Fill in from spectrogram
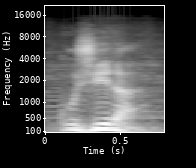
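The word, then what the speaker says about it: Kujira (クジラ): Mas no filme é a mistura da palavra gorira, que é gorila em japonês, com Kujira, que é baleia. – Você tá certo na pronúncia. – Gorira. É gorira, né? – É o seu japonês indiano? – Kujira. Isso. Kujira e gorira.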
